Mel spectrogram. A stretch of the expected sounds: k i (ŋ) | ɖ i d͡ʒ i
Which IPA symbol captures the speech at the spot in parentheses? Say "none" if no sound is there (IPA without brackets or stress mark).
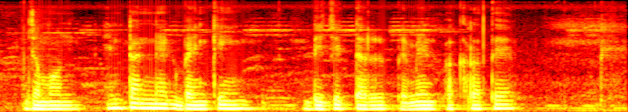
ŋ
